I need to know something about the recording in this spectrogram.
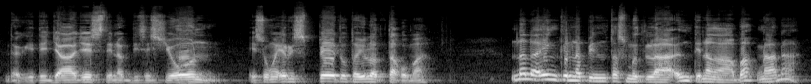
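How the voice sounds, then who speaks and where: A man's voice: mid-range voice, lively intonation, normal speed, a little mellow, close to an everyday voice. Man acting as firm Ilocano village councilman. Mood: admonishing. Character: village councilman, patient but firmly admonishing complainers. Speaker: radio drama actor. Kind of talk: Ilocano comedy radio drama acting.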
